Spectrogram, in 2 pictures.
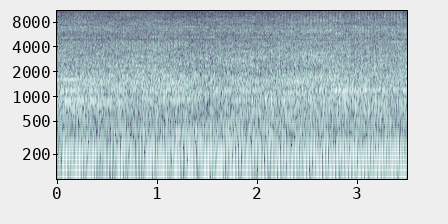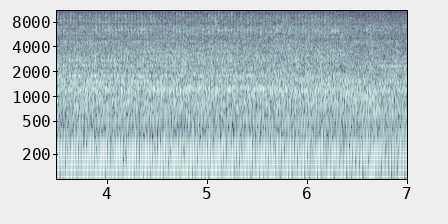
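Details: New Powerhorse 4000 generator just after its first start: a steady, buzzy single-cylinder drone holds constant speed with no surging, knocking or rattles; it is running normally.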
